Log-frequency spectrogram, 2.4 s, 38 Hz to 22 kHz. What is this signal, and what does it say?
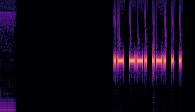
Morse code, heard as a keyed tone, about 47 wpm, 700 Hz. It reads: AGREE
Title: Five Letter Words - 50wpm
